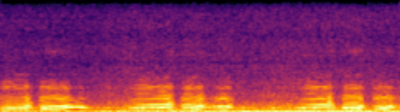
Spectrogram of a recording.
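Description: Motorboat engine running at a steady pitch as the boat moves along the river. Three short, high-pitched voice calls sound over it.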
